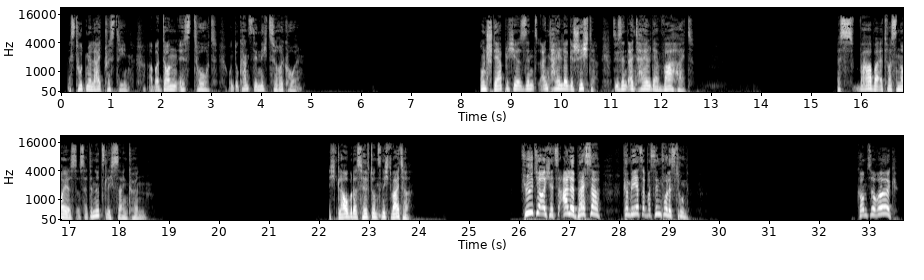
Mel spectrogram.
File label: Drama, German; DE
